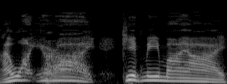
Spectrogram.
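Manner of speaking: put-on high, slow, drawn-out jeering yell. Retelling a scene where a rider chases another on a dragon: imitating Aemond shouting. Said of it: "Aemond is laughing and shouting".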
